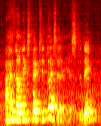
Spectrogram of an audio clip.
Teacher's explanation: give it its own group its own intonation phrase with a rise shoved on the end as an afterthought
